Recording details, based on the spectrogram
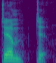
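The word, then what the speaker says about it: tempt: அந்த சவுண்டு தேவையில்லை. அந்த உச்சரிப்பு மறைந்துருது. அடுத்தது இம்ட் அப்படின்னு படிக்கிறோம். இங்கே இந்த வார்த்தையில் இருக்கு பாருங்க, MPT இதே மாதிரி வந்திருக்கு பார்த்தீங்களா? அப்போ இதை நம்ம எப்படி உச்சரிக்கிறோம்? டெம்ப்ட்.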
